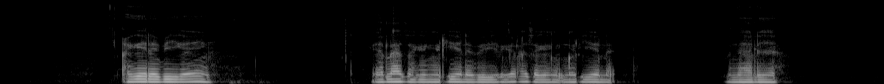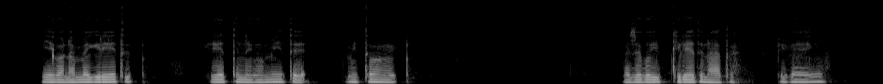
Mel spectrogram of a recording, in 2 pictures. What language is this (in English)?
Kalenjin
